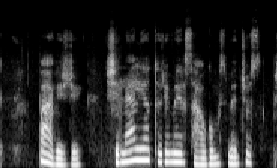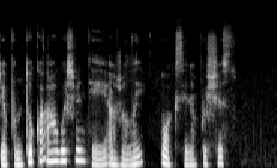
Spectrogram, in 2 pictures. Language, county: Lithuanian, Kaunas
